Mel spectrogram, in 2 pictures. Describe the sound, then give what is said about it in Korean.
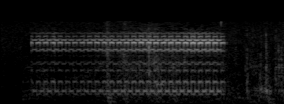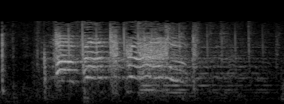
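A telephone ring tone heard after a call is placed: one steady, pitched electronic ring lasting about two seconds. Busier mixed sounds follow after a short pause. “잭은 우선 리디아의 전화번호를 알아내서 전화를 겁니다.”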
